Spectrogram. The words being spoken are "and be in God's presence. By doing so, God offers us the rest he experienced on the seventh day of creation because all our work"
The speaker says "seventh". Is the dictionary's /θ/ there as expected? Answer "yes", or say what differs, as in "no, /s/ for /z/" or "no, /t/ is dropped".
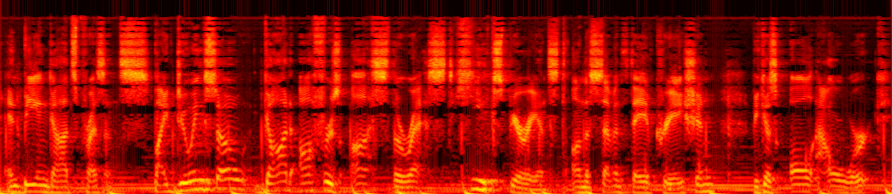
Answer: yes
